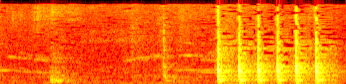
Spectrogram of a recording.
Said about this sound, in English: There was a knock on the window.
